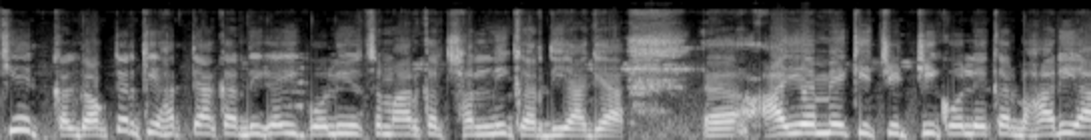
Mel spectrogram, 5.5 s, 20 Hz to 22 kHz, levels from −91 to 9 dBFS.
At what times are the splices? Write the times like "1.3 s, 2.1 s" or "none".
none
